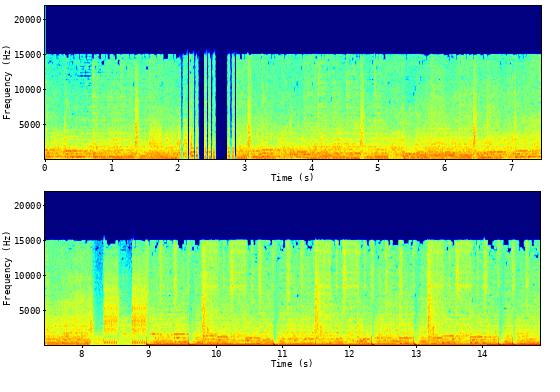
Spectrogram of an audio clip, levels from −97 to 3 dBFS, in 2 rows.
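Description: A digital broadcast dropout runs from 2.03 to 2.87 s. The receiver stopped getting frames it could decode, either because the signal vanished or because frames failed their checksum, so it muted until valid data resumed. Across those 0.83 s the sound falls into several short holes of silence totalling about 0.51 s, the longest lasting 0.19 s, which suggests around sixteen lost frames. Whatever was transmitted during the gaps is gone, and the audio returns further along.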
